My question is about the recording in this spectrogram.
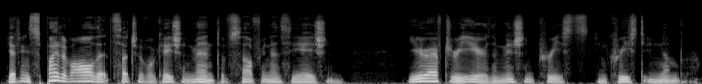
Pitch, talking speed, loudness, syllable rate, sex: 110 Hz, 190 wpm, -19 LUFS, 5.2 syllables/s, male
